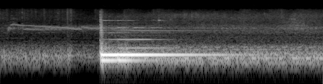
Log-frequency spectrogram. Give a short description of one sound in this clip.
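A game's menu opens with a bright metallic chime that rings and slowly fades.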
